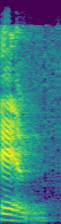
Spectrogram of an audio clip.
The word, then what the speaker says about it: an: When the noun starts with a vowel, we add an N to the letter A and pronounce N.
